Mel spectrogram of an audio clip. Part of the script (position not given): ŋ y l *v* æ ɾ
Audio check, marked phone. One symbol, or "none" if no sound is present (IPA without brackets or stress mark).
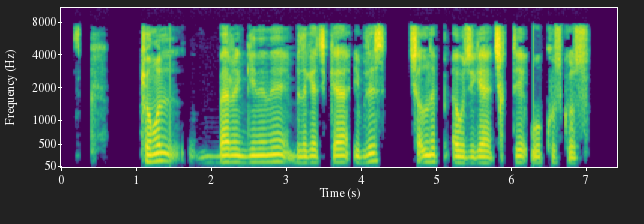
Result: b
